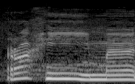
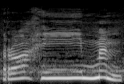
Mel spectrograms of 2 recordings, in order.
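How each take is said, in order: First: The word ends with a lengthened vowel, no n. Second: The word ends with a short vowel plus n. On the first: The speaker calls it right. "mannya tadi dipanjangkan menjadi rohima, dua harokat" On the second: The speaker calls it wrong. "nggak boleh dibaca rohiman"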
